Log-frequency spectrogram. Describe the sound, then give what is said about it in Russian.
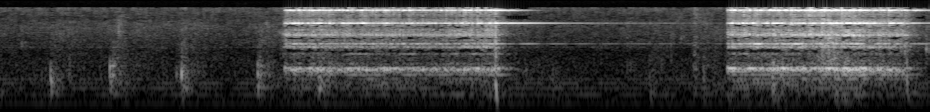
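A telephone rings at home in two long, shrill bursts separated by a pause, preceded by a few faint taps. “Это Тамара, возьми трубку и скажи ей все сам”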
